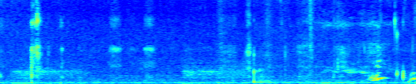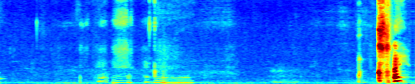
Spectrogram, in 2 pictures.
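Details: Baby coos softly in a quiet room, then gives one sharp, sudden sneeze at the end; sneeze.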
